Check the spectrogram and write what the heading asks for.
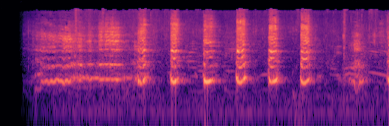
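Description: Recovering California sea lions at the Marine Mammal Care Center at Fort MacArthur in San Pedro vocalizing: a long, wavering moan gives way to a steady run of about seven loud, honking barks, evenly spaced, with no talking.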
